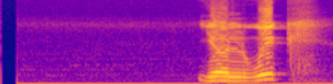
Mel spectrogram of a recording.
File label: sipakapense; speak language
